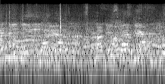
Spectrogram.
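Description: Chatter of a crowd of men, several voices talking over one another at once.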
